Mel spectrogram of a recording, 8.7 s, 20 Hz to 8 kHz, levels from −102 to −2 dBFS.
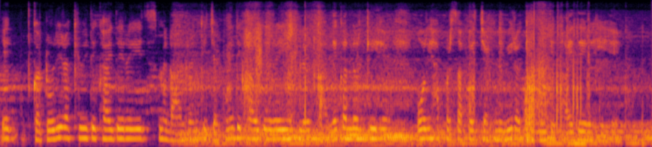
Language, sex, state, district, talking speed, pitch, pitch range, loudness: Hindi, female, Bihar, Vaishali, 235 wpm, 195 Hz, 185-205 Hz, -23 LUFS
